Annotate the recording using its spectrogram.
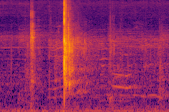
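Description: A baseball bat hitting a pitched ball during batting practice: one sharp crack a little under a second in, with a fainter tap shortly before it.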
